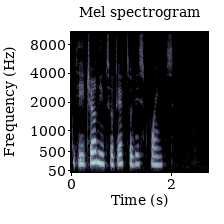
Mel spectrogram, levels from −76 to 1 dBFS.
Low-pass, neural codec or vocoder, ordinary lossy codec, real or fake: none; vocoder, 22.05 kHz, 80 mel bands, WaveNeXt; none; fake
